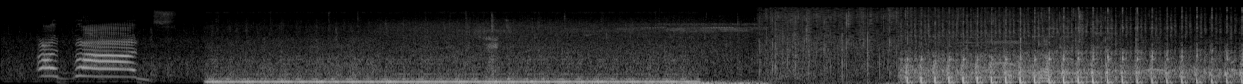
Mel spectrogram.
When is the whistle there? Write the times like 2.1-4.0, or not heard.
not heard.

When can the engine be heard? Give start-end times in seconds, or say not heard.
2.0-7.0, 8.9-12.4.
